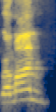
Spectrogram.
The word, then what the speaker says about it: Roman: say your last name Roman Roman well I mean there's an accent on the a but yeah I just say Roman Empire people get it a Roman Candle nice nice man so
